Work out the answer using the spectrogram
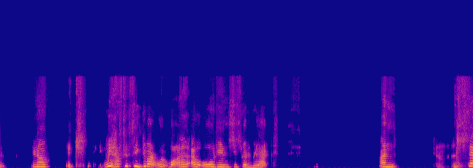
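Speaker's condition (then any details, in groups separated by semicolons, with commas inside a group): Cerebral palsy; from birth, affects limbs and neck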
